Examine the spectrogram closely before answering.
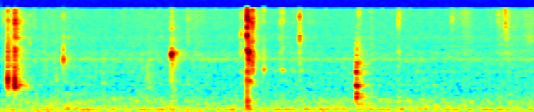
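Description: Four sharp clicks of plastic lip balm tubes and caps being handled, a cap being pulled off, the loudest about halfway through.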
